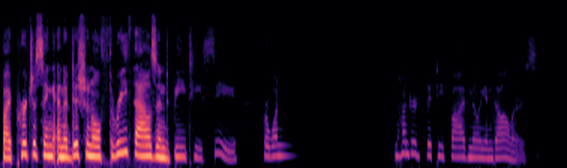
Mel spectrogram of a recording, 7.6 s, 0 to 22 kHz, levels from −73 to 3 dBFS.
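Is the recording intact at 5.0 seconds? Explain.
No. Packets were likely held up in transit and drained the jitter buffer, causing a call audio freeze from 3.71 to 5.29 s. The last sound fades as a buzz into about 1.3 s of silence, then speech resumes intact, 1.56 s late.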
